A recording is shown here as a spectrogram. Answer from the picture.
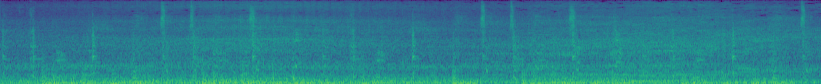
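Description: A Higer coach bus's diesel engine rumbling low as the bus drives past and pulls away, over street traffic.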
